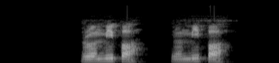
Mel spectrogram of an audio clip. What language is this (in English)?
Kalkoti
